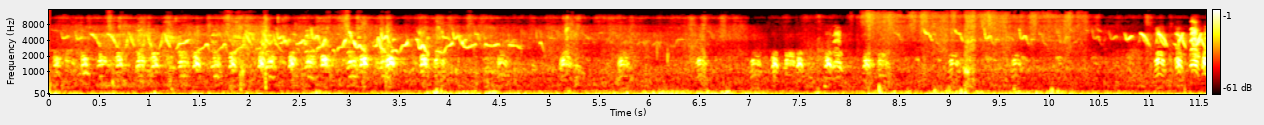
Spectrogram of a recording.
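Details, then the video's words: Geese in open grassland giving dense runs of nasal honks in a steady clamor, with thin higher chirps from small birds above and a constant low rumble of wind and footsteps. "Grassland Walk with Goose Sounds"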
